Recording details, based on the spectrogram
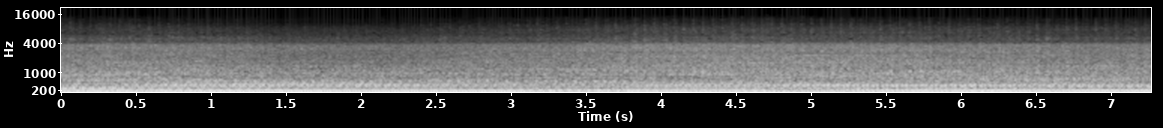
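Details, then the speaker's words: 1977 Cadillac Sedan DeVille 7.0L V8, idling in neutral, heard walking around the car: deep loud steady rumble with even low beat, unmuffled because the catalytic converter was stolen. "unfortunately yet again she was a victim of catalytic converter step so it's kind of loud"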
